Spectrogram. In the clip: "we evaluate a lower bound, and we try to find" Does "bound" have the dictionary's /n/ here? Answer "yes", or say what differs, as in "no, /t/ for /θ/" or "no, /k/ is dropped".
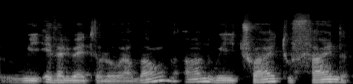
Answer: yes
